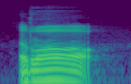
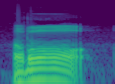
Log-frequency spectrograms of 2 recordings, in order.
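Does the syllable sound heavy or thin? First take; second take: heavy; heavy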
